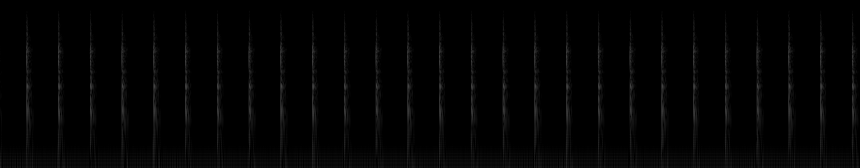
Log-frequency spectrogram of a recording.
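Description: Metronome clicking at a steady tempo, about three clicks a second, faint, over a low steady hum: the count-off before the keyboard playing starts.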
